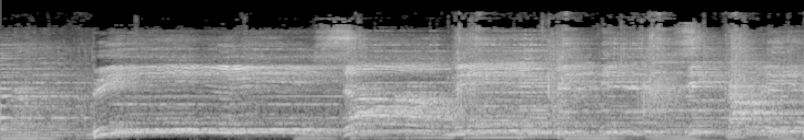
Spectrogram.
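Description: Live folk-pop song with a male and a female singer singing together, backed by a small band of mandolin-type plucked strings, acoustic guitars, accordion and bass. The accompaniment holds a chord, and about a second in the voices come in on a long held note before moving into the sung phrases.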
